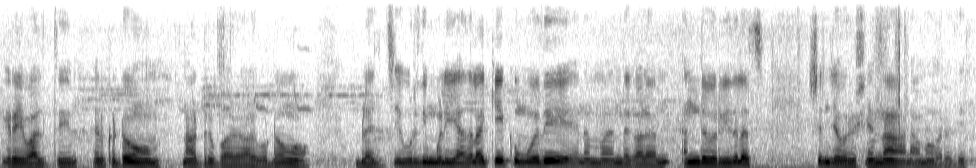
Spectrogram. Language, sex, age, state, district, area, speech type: Tamil, male, 18-30, Tamil Nadu, Mayiladuthurai, urban, spontaneous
